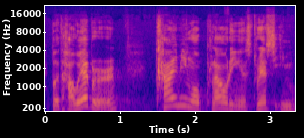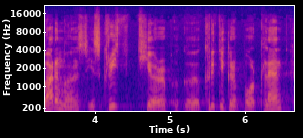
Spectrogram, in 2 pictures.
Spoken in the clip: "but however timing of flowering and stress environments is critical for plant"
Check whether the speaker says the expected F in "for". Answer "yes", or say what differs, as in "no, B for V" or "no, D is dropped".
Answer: no, P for F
